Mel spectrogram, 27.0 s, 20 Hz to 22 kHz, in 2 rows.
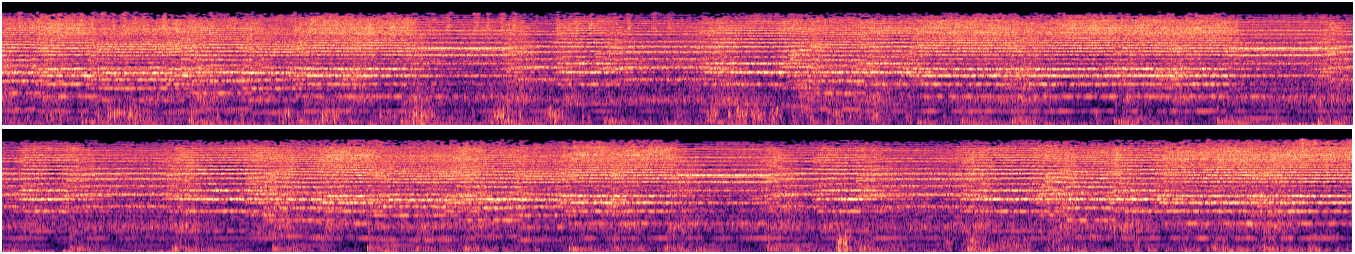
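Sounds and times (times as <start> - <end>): bagpipe music: 0.0 - 27.0.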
